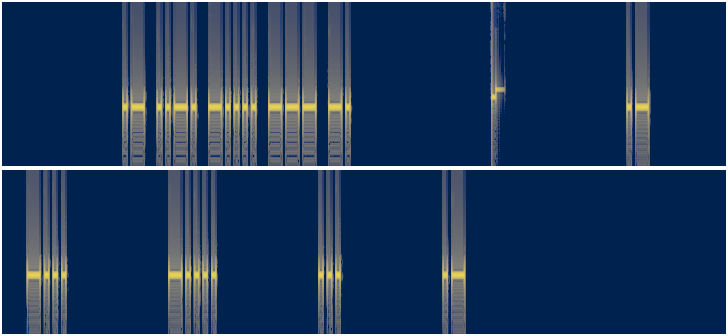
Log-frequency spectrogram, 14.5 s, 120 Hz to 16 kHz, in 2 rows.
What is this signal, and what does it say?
Morse code, heard as a keyed tone, about 28 wpm, spaced as for 12 wpm, 700 Hz. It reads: AF6ON AB6SA
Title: USA Call Signs - 5 Characters - 8x Character Spacing - 28wpm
